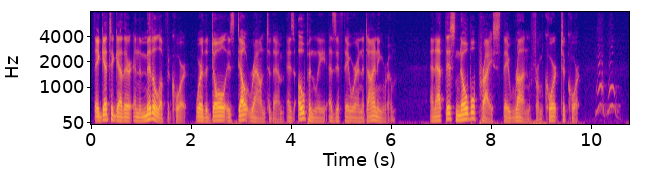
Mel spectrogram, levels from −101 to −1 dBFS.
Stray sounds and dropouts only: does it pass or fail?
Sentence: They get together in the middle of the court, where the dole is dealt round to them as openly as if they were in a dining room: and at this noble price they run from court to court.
fail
